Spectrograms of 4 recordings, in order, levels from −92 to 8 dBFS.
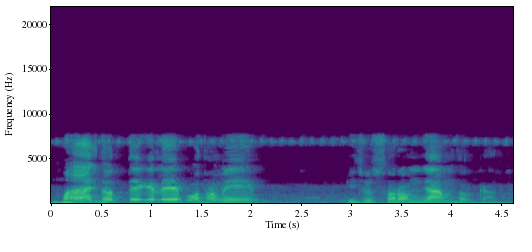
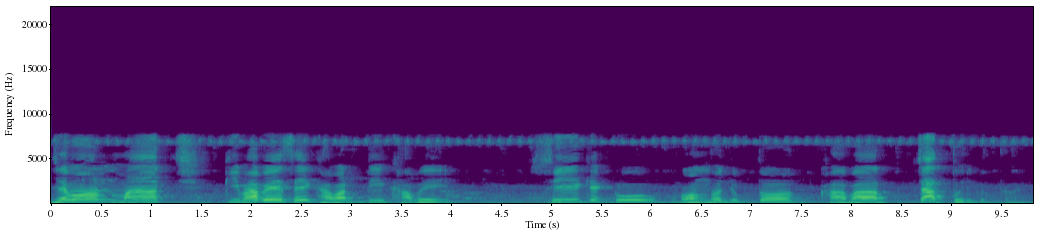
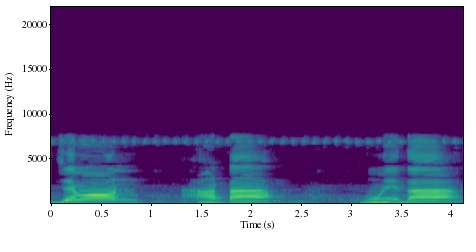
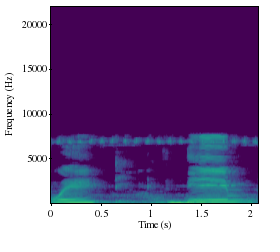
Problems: background sounds at intervals, continuous background conversations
